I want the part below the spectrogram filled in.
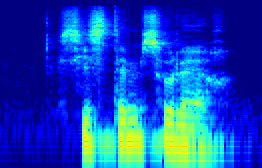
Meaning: solar system
- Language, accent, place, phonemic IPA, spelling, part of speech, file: French, France, Paris, /sis.tɛm sɔ.lɛʁ/, système solaire, noun, LL-Q150 (fra)-système solaire.wav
